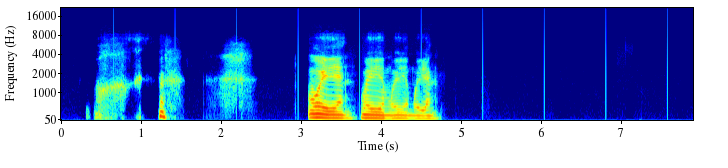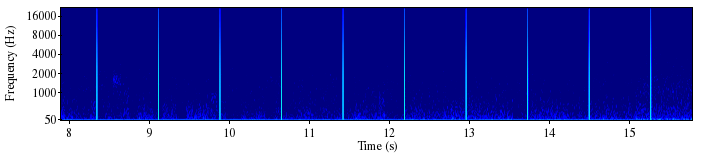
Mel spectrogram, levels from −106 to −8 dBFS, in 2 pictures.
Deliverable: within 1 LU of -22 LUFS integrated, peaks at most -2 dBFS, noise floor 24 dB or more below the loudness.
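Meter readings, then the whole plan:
clicks found 20; loudness -30.0 LUFS; peak level -13.5 dBFS; loudness target -22.0 LUFS
-> de-click; trim +8 dB

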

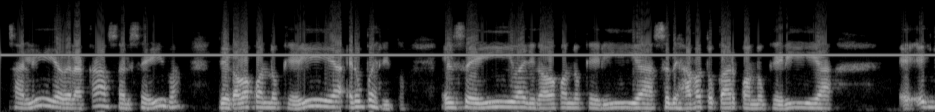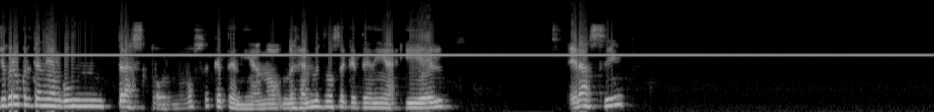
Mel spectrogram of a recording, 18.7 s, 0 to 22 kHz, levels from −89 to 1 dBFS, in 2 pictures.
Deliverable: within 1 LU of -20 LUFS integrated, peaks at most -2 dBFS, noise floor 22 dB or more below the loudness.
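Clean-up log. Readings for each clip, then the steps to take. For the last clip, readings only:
clipped samples 0.7%; clipping level -19.0 dBFS; steady tone 2.9 kHz; tone level -32 dBFS; loudness -28.5 LUFS; peak level -19.0 dBFS; loudness target -20.0 LUFS
-> clip repair -19 dBFS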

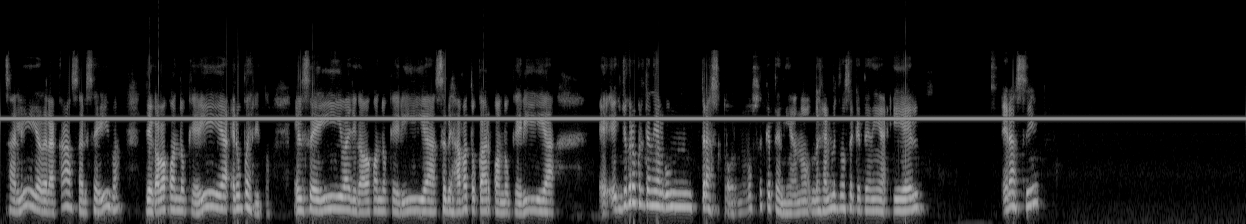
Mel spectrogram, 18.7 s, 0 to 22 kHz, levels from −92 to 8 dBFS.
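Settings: clipped samples 0.0%; steady tone 2.9 kHz; tone level -32 dBFS
-> band-stop 2.9 kHz, Q 30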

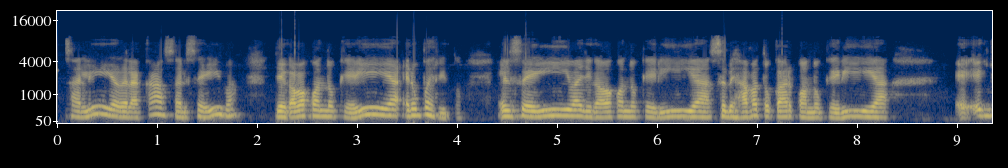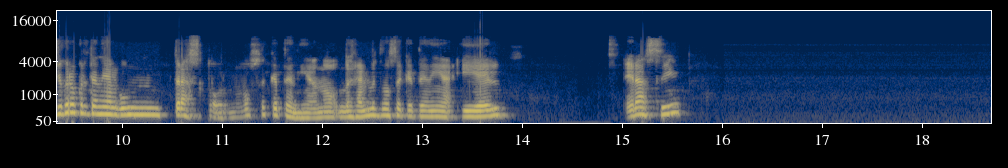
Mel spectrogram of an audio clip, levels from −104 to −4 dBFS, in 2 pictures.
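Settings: steady tone not found; loudness -29.0 LUFS; peak level -9.5 dBFS; loudness target -20.0 LUFS
-> trim +9 dB; peak limiter -2 dBFS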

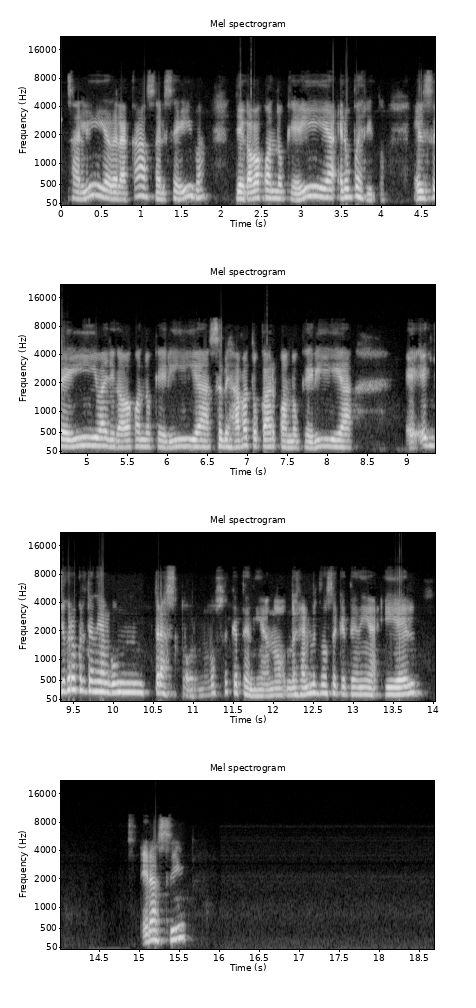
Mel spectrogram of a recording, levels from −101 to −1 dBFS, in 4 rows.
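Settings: loudness -20.0 LUFS; peak level -2.0 dBFS; noise floor -69 dBFS

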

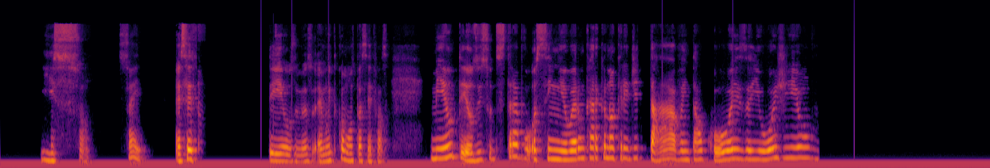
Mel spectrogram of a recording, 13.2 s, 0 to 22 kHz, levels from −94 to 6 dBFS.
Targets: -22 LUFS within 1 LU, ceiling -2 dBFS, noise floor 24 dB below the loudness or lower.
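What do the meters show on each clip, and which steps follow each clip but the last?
clicks found 6; hum 50 Hz; highest harmonic 150 Hz; hum level -41 dBFS; loudness -25.0 LUFS; peak level -5.5 dBFS; loudness target -22.0 LUFS
-> de-click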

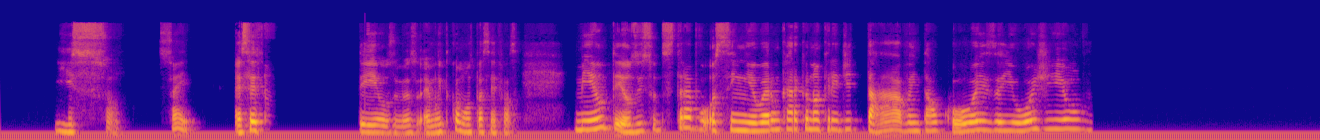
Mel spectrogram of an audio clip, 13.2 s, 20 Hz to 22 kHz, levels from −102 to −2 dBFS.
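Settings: clicks found 0; hum 50 Hz; highest harmonic 150 Hz; hum level -41 dBFS
-> de-hum 50 Hz, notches 3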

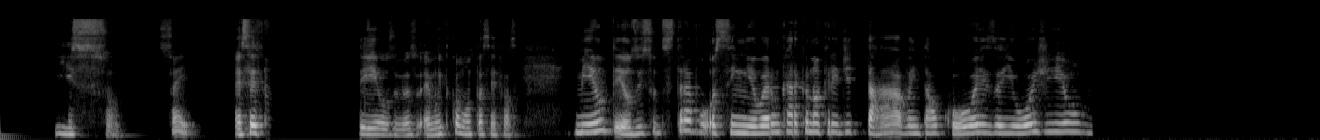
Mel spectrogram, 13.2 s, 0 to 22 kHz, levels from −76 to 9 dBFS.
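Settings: hum not found; loudness -25.0 LUFS; peak level -5.5 dBFS; loudness target -22.0 LUFS
-> trim +3 dB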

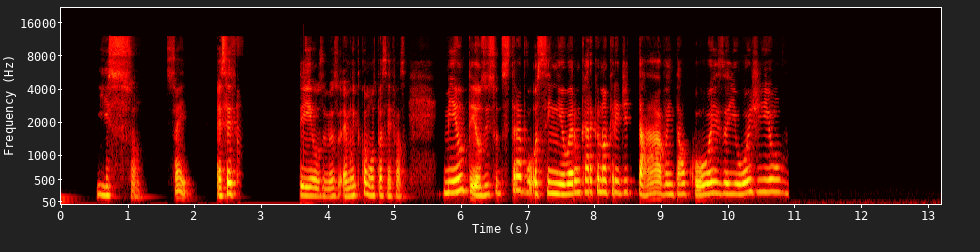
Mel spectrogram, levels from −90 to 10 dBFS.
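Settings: loudness -22.0 LUFS; peak level -2.5 dBFS; noise floor -76 dBFS

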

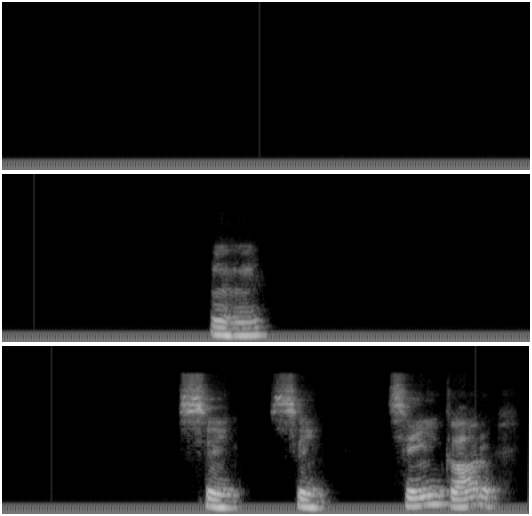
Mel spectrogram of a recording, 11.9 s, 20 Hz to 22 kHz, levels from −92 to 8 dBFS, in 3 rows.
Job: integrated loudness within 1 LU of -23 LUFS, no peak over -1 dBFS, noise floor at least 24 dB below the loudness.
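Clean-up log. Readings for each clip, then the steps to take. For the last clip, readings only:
clicks found 4; hum 50 Hz; highest harmonic 150 Hz; hum level -45 dBFS; loudness -26.5 LUFS; peak level -11.0 dBFS; loudness target -23.0 LUFS
-> de-click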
